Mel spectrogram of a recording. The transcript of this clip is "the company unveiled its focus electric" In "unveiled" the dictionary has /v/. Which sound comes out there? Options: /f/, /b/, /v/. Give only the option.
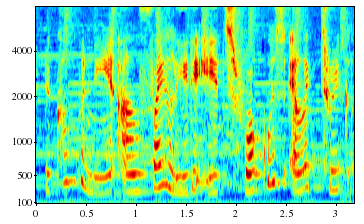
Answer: /f/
